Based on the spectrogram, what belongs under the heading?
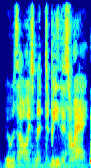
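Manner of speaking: hushed, solemn whisper; whispering back. Acted. Player looks deep into the dying foe's eyes, whispering back. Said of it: "and I whisper back".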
